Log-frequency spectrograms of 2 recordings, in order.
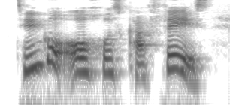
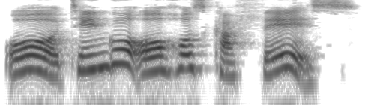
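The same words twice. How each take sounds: First: Said in the usual way. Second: Higher and louder, slow, bright answering voice; cheerful answer demo. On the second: Shown as a demonstration. Learner answering the eye colour question, cheerful and slow. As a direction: answer like a student replying in class. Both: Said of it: "What color of eyes do you have?".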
